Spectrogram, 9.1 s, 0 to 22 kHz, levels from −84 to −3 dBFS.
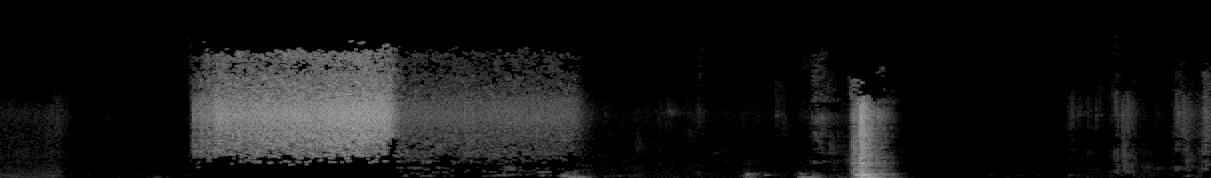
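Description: From start to finish the audio carries what sounds like generation loss. It has that swirly, hollow, smeared quality, and transients come out soft, with nothing above 17 kHz. It's well beyond what a single pass of roughly 64 kbit/s MP3 would do on its own. The likely cause is the audio being decoded and re-encoded around seven times, each pass re-quantising on a shifted frame grid so the noise and spectral gaps keep piling up.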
